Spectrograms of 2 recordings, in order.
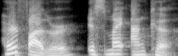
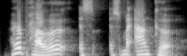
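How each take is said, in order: First: Lightly imitated British accent; a hint of put-on British English; mock British accent. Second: Halting put-on Chinese accent; lightly imitated Chinese-accented English; mock Chinese accent. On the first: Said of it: "hindi tayo mag-British accent". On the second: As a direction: fake a Chinese accent, stumbling slightly. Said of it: "Chinese accent".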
